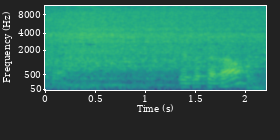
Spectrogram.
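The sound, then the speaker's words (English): Steady hissing rush from a seltzer filling machine at a small family-run soda works outside Budapest, where carbon dioxide is piped into a metal chamber and mixed with tap water. The broad hiss runs continuously over a low hum, swelling slightly near the end. “A hose sends carbon dioxide into a metal chamber. There it mixes with tap water. And then it will fill. And now we are ready.”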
